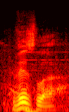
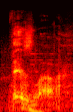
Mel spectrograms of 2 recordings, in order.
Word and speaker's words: Vizsla: Vizsla. Close, but not quite. Vizsla.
